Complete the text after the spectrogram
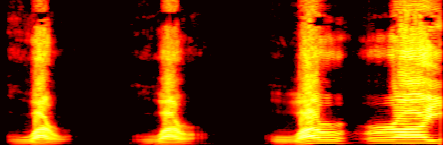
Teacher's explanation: Jadi ada tebal dekat ra ni. Sebab apa? Huruf sebelumnya baris atas.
